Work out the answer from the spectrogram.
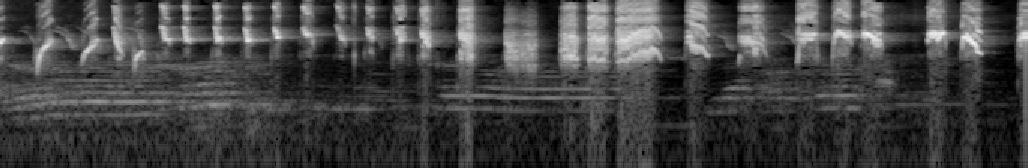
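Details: Long-tailed shrike song played as a bait sound for wild birds: rising whistles lead into fast, varied chattering notes and harsh rasping bursts, with short gaps between phrases.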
